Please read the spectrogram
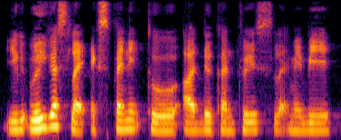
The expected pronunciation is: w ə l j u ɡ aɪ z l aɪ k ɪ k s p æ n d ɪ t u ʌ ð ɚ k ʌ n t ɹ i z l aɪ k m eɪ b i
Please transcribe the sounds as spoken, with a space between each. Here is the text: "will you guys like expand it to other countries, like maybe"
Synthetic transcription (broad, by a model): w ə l j u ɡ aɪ s l aɪ k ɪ k s p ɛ n ɪ t u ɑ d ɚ k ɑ n t ɹ i s l aɪ k m eɪ b i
